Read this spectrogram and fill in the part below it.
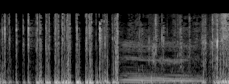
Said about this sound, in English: Now, according to the first rule, I've got to shuffle the deck, so... That's going to sound the best sound of this show.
